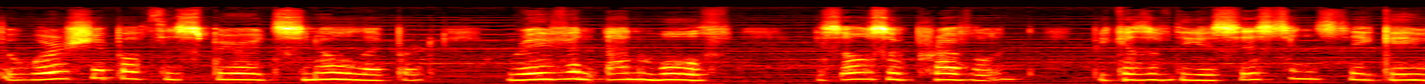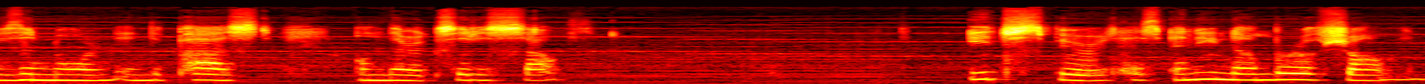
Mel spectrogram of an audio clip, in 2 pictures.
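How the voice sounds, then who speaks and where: Music plays in the background while a woman speaks at a moderate pace with a high pitch. Her intonation is monotone and flat, with long, frequent pauses. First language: not English. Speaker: gamer. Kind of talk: game lore narration.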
